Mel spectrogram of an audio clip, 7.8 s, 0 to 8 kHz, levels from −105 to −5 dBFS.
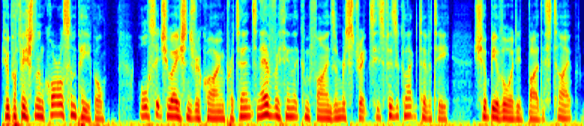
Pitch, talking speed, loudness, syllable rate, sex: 140 Hz, 175 wpm, -19 LUFS, 7.3 syllables/s, male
